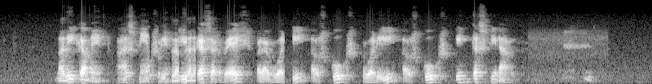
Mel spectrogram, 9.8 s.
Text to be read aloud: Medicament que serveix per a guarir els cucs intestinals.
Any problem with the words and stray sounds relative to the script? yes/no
yes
